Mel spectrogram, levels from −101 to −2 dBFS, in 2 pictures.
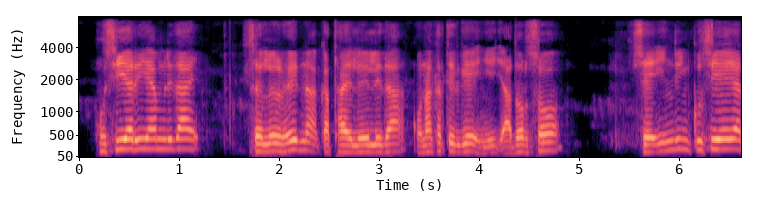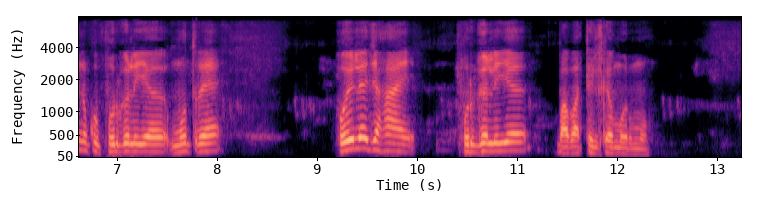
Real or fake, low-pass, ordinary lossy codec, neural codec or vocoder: fake; 7.2 kHz; AAC, 32 kbps; codec, 24 kHz, 3.1 kbps, DualCodec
